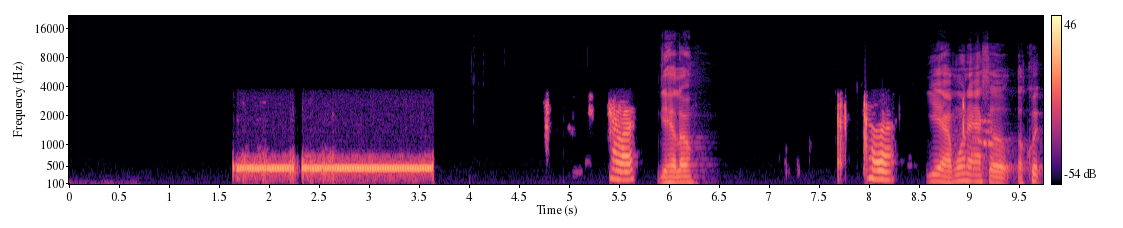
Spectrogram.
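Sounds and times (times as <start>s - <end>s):
telephone ringback tone heard down the line: 1.6s - 3.7s
speech: 5.4s - 6.4s, 8.0s - 9.7s.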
